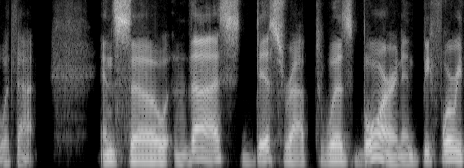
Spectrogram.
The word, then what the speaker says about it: DISRxUPT: i SRX U PT so the x is silent like uh we have in so many other Pharmacy related things um so we had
